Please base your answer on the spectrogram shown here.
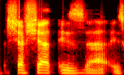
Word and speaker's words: Shefqet: But with the US clients, they were having a hard time actually to pronounce my full name. Chef Chad, Chef Quad, Chef.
